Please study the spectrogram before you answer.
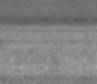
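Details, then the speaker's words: Philips Respironics REMstar Auto A-Flex CPAP machine with circuit disconnected: steady rushing hiss of free-flowing air, no alarm yet; disconnection alarm expected after about one minute. "we explain one of the feature that once very is for example a disconnection the machine will give you an alarm so as you see now there is this connection"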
